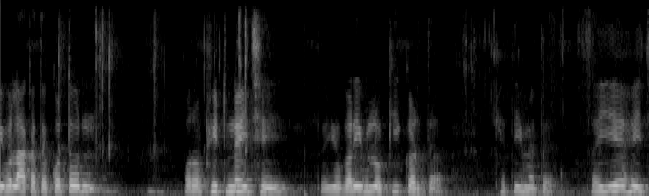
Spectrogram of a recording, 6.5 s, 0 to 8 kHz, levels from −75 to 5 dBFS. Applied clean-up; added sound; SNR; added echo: none; none; none; none.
